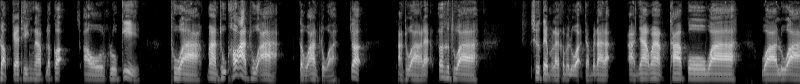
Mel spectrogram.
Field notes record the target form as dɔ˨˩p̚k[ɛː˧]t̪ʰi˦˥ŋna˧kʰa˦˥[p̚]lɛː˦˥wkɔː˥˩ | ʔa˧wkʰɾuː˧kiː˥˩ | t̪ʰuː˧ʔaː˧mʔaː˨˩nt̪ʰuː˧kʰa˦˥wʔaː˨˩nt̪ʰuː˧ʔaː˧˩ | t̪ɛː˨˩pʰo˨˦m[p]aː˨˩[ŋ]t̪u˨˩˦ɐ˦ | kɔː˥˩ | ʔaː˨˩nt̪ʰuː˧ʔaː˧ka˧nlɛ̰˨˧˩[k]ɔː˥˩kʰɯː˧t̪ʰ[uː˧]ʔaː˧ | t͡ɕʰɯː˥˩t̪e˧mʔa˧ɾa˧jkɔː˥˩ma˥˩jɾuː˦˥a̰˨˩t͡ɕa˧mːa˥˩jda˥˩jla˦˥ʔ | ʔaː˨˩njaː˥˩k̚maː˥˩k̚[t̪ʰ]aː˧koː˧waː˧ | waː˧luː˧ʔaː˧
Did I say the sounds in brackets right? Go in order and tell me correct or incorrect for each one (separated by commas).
correct, correct, incorrect, incorrect, correct, correct, correct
